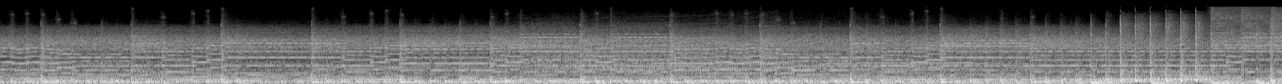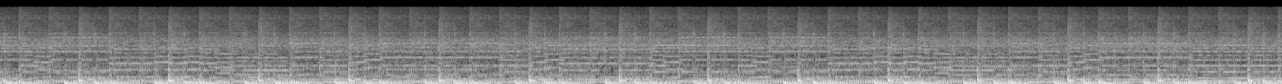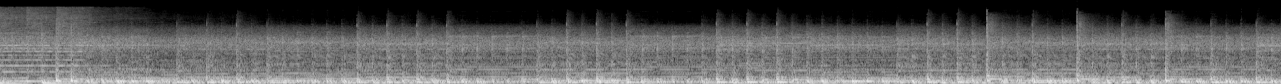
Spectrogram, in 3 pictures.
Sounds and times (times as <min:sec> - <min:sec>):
Electric guitar: 0:00.0 - 0:38.4.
